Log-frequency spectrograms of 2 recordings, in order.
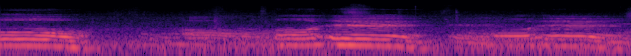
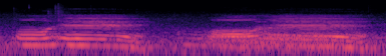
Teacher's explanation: [Music] So for the mouth gets a little bit rounder. The lips go out a little bit. The mouth is rounder.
